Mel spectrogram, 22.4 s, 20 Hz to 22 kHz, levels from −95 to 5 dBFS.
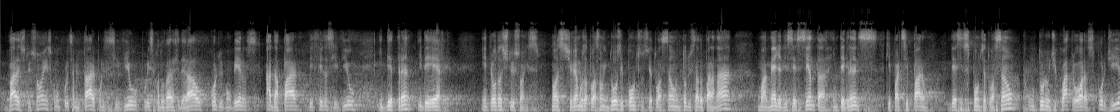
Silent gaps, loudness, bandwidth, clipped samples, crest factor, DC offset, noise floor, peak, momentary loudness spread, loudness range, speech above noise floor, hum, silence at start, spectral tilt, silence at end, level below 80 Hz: none; -17 LUFS; 7.8 kHz; under 0.1%; 16 dB; under 0.1%; -40 dBFS; 0 dBFS; 12 LU; 2 LU; 24 dB; none; 0 s; -6.5 dB/octave; 0 s; -48 dBFS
